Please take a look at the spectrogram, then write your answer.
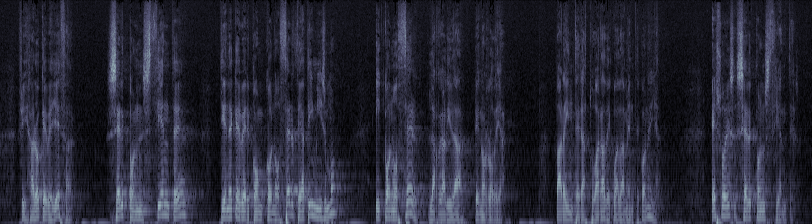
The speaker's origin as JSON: {"language": "Spanish", "region": "Andalusia", "country": "Spain", "said": "Imaginaros esto allí de donde yo vengo, en Andalucía, complicadísimo. Las S no las comemos"}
